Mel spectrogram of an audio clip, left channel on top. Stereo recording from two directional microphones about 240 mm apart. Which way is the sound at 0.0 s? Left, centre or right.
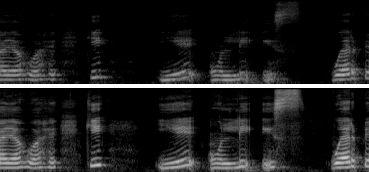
Right.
